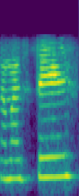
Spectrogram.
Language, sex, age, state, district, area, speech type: Hindi, female, 30-45, Uttar Pradesh, Lucknow, rural, conversation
